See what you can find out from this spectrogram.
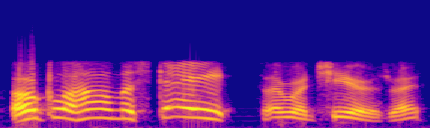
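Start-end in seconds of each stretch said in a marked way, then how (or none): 0.1-1.5 high, loud, drawn-out stadium call; crowd-rousing yell. Retold or imitated. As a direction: whip up the crowd. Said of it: "He goes".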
